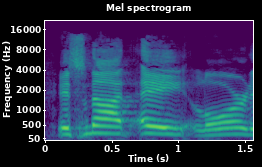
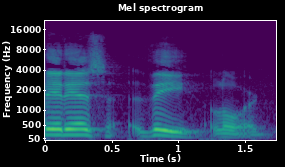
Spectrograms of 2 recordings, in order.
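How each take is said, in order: First: "not" stretched and lifted, slow; stress on not. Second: "the" weighted, slow falling line; slow, lean on "the"; stress on the. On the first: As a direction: slowly lean on "not". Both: Shown as a demonstration.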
